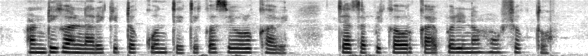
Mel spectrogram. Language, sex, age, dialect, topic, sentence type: Marathi, female, 31-35, Northern Konkan, agriculture, question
